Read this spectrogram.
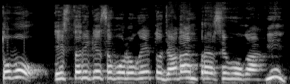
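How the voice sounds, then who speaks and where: A man's voice: very high voice, steady tone, brisk, dark tone, rough recording. A man coaching students for an interview, explaining step by step and checking in often. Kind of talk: classroom coaching talk.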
